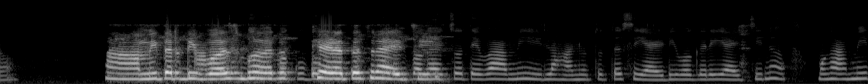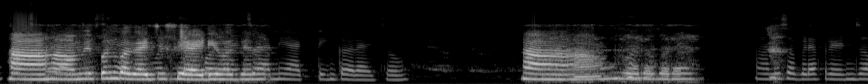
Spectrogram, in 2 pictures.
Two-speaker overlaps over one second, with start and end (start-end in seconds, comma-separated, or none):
1.9-4.3, 8.8-11.3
